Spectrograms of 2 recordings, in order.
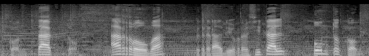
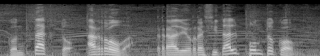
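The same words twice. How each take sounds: First: It is said more slowly. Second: It is said very fast.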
